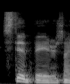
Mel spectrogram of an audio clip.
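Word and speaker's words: Stiv Bators: Steve Bader's, I know is how it's more often pronounced.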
